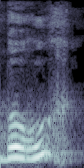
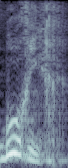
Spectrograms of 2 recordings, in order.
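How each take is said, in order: First: The word is said with vowels o and u. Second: The word is said with vowels u and i. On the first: "c'est pas boruch" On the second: "ils prononcent en plus le vav shuruk i"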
